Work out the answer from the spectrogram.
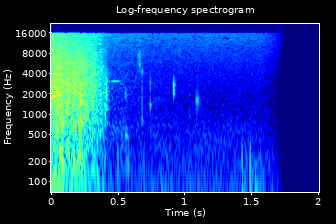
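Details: A tricolored heron gives one loud, harsh, rasping squawk lasting under half a second, in Everglades National Park, Florida, USA, with faint brief chips from moorhens and other birds in the background.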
